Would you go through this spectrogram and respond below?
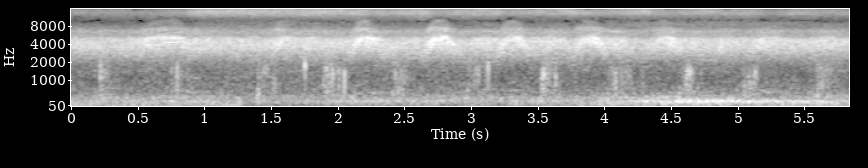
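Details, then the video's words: In a Korean summer forest near Seoul, cicadas keep up a constant high hiss. Brief sharper chirps ride on top about once a second, along with dull thuds like footsteps. "cicada sound"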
